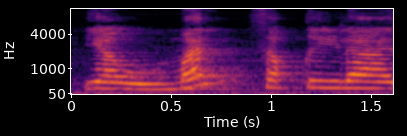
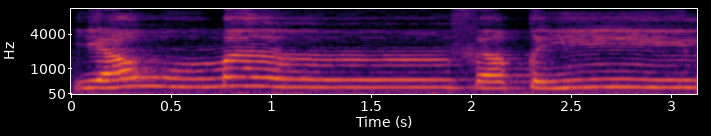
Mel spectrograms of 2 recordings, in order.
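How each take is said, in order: First: The n sound is pronounced fully and clearly. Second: The n sound is hidden before the next letter. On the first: The speaker calls it wrong. "എന്ന് നമ്മൾ വായിക്ക് ഓതാൻ പാടില്ല" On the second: The speaker calls it right. "ആ തൻവീനിനെ നമ്മൾ അവിടെ മറച്ചു പിടിക്കുകയാണ്"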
